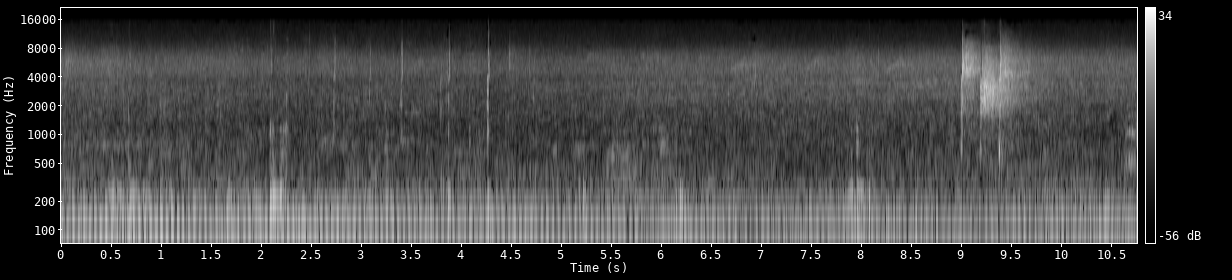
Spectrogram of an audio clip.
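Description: Outdoor ambience of faint people talking over a steady low rumble, with a few light clicks and a brief sharp rustling hiss about nine seconds in.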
